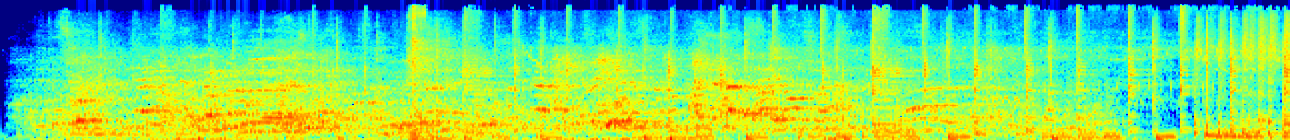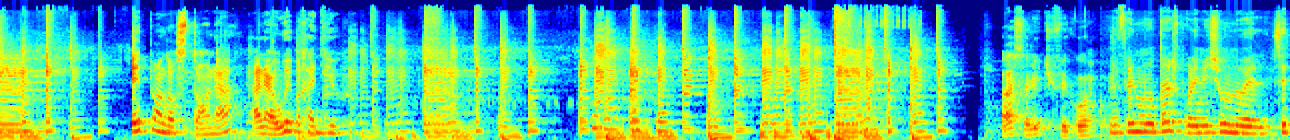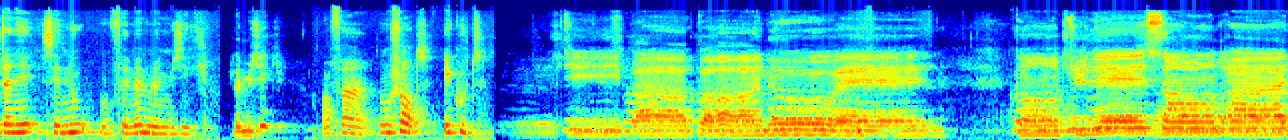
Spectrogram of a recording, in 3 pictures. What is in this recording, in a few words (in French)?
chorale noel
